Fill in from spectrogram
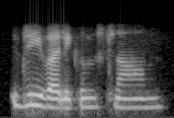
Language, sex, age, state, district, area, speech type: Urdu, female, 30-45, Delhi, South Delhi, urban, conversation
